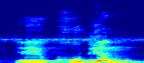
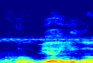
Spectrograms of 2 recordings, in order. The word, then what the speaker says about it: 고변: 시를 잘 쓰고 그러니까 고변 또는 발음을 고병이라고 하는데 그 막하에 들어가서 종사관으로 들어갑니다. 황소나를 고병이가 마치 토벌하러 나갑니다.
